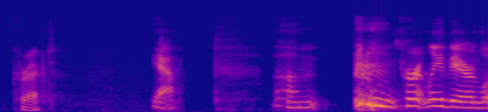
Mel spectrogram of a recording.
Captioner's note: clears throat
